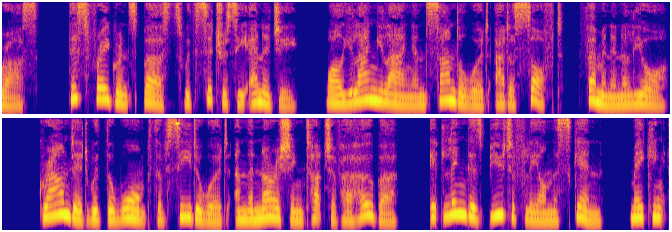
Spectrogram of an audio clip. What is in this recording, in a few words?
Female Perfume Spray; Ixia Summer Fling; Ixia Court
